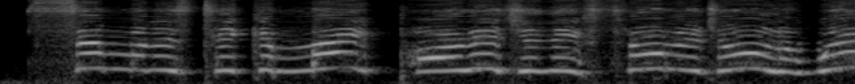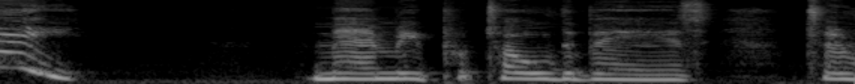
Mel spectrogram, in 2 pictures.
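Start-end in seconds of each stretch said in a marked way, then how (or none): 0.1-3.2 very high, wailing little bear; wee little voice. A narrator's reading. Baby Bear discovers the mess, wee crying voice. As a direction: cry it out in a tiny, high voice. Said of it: "cried in his wee little voice".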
